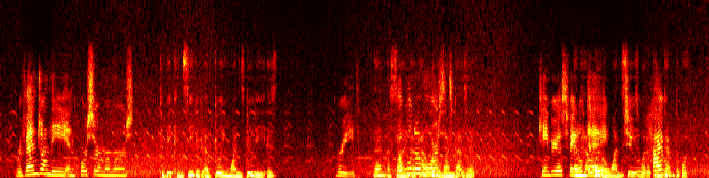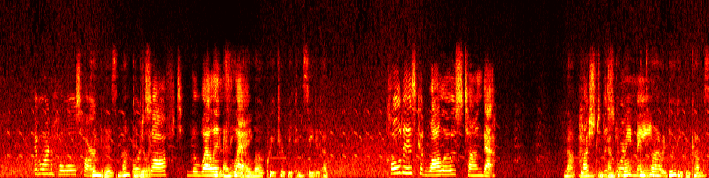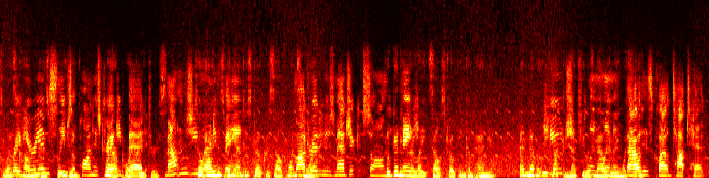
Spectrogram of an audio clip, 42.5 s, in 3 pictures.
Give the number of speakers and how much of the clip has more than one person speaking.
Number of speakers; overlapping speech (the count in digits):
2, about 36%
